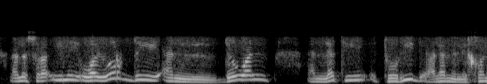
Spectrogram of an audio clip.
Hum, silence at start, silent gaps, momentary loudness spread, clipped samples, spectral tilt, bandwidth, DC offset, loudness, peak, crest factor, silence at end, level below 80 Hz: none; 0 s; none; 8 LU; under 0.1%; -9.5 dB/octave; 4.9 kHz; under 0.1%; -26 LUFS; -6 dBFS; 20 dB; 0 s; -70 dBFS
